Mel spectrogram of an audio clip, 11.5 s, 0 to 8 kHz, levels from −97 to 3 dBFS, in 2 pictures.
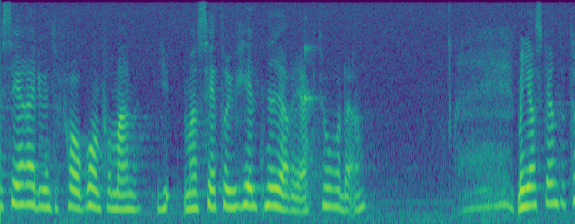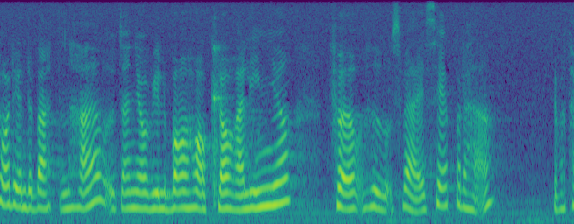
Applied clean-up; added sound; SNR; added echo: none; Bowed string instrument; 19 dB; none.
